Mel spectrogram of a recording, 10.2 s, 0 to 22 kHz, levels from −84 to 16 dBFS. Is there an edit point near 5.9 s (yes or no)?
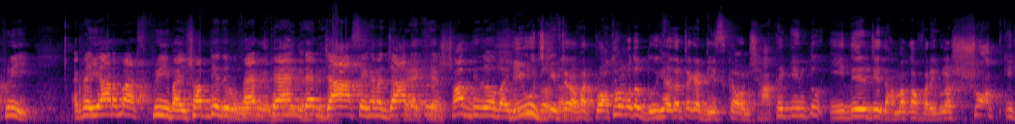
no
